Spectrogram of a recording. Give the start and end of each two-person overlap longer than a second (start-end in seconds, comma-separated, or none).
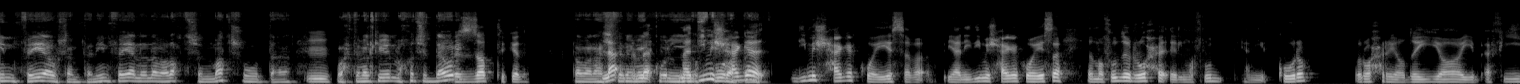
6.0-7.8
